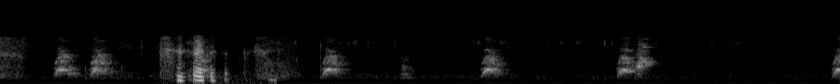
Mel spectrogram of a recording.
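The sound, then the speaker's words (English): A dog barks many times in irregular bursts. One louder, denser cluster of barks comes early, and scattered single barks follow. The sound is thin and band-limited. “your dog is going crazy. Yeah, you're just supposed to ignore that and continue talking. Pretty much. Because that dog don't ever shut up.”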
